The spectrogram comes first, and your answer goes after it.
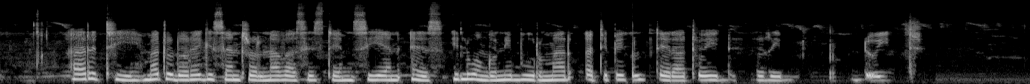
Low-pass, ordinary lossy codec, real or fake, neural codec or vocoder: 19.8 kHz; none; real; none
